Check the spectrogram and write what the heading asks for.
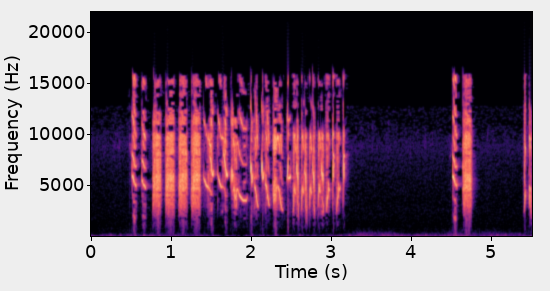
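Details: Grey-crowned goldfinch singing in the sava style, recorded for use as a lure: dense bursts of high, twittering, buzzy trills for about two and a half seconds, then a short twittered phrase and a final fragment against a quiet background.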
